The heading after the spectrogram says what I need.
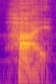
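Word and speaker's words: αἱ: breathing mark on it it is alpha yota with a rough breathing mark so it's pronounced high the genitive feminine plural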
